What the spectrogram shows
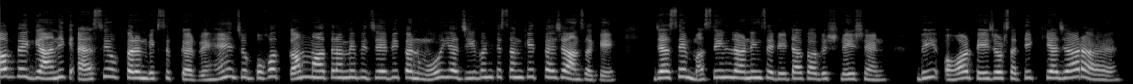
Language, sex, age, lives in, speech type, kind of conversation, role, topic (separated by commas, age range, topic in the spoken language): Hindi, female, 20-24, India, read, expert-assistant, expert, अगर हमें किसी नए ग्रह पर जीवन खोजने का अभियान शुरू करना हो, तो उसकी सबसे पहली तैयारी कैसे करें?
